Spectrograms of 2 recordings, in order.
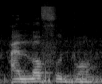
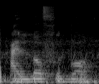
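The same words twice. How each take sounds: The two takes are said the same way.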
